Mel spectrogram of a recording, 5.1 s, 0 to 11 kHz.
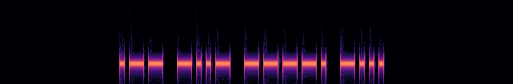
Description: Morse code, heard as a keyed tone, about 25 wpm, 700 Hz. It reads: WX9B
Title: USA Call Signs - 4 Characters - 3x Character Spacing - 25wpm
